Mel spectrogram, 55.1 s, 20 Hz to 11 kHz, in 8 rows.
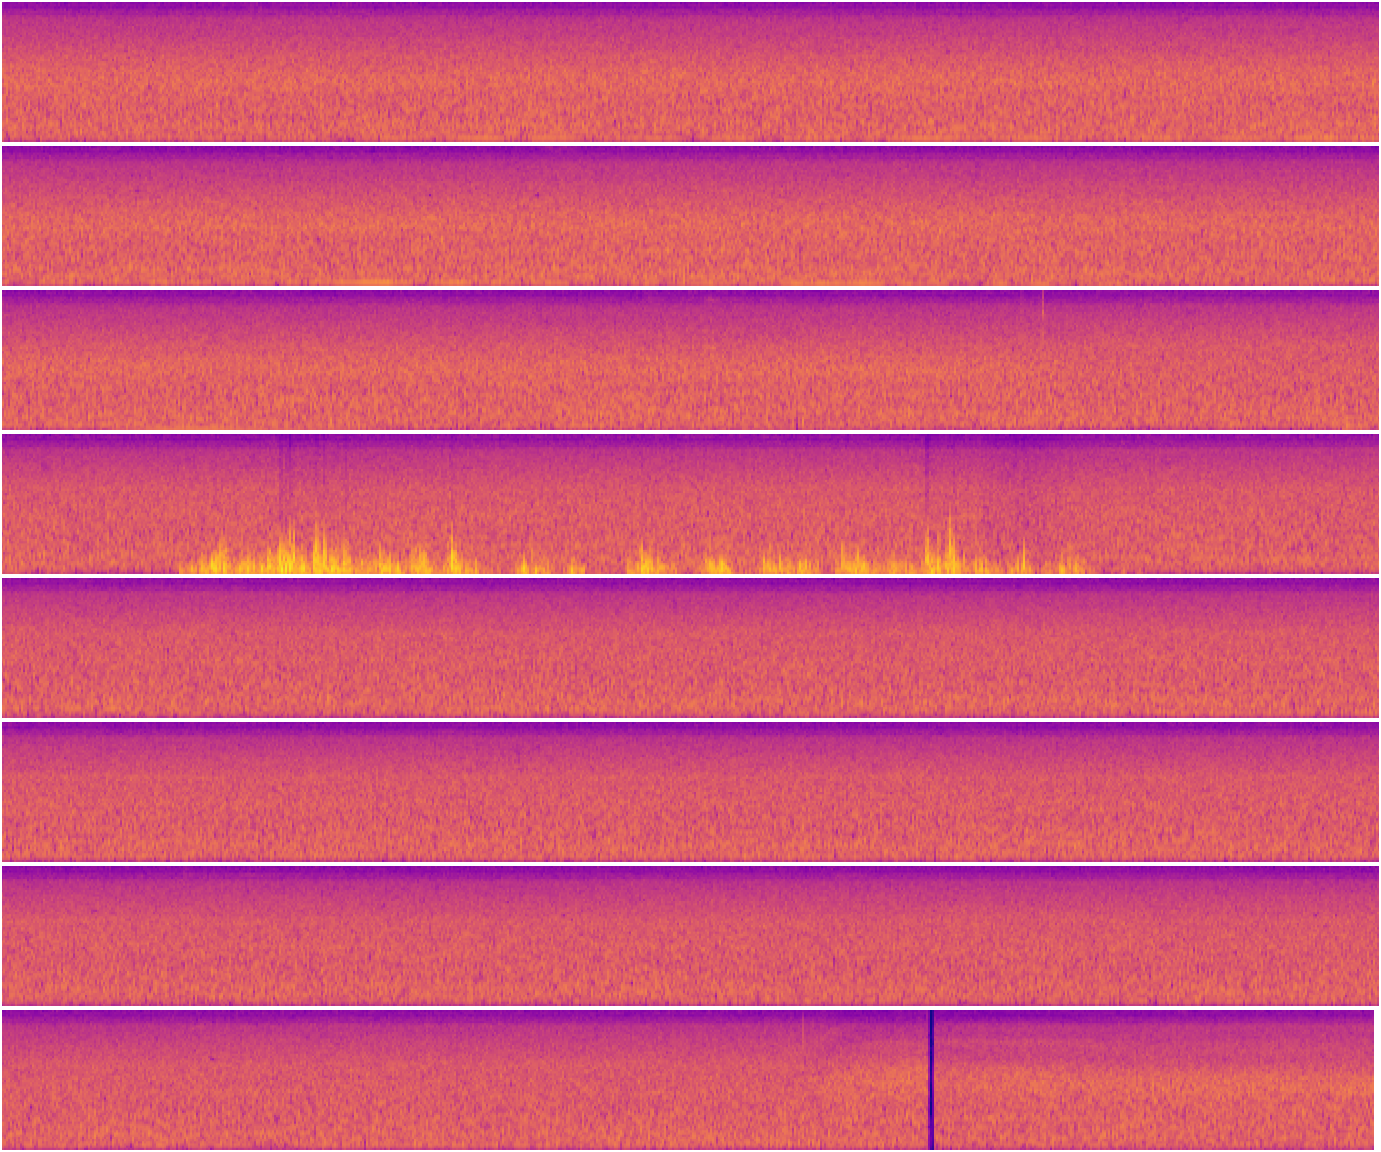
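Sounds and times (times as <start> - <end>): steady hiss: 0.0 - 55.0.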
